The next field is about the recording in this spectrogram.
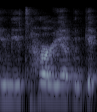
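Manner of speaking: put-on mean, impatient, hurried tone. Retelling begging for an epidural, the speaker voices her second side: retelling a mean, impatient demand. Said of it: "In the second voice, I'm like".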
